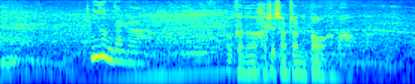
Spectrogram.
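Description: A young woman asks a question quietly.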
